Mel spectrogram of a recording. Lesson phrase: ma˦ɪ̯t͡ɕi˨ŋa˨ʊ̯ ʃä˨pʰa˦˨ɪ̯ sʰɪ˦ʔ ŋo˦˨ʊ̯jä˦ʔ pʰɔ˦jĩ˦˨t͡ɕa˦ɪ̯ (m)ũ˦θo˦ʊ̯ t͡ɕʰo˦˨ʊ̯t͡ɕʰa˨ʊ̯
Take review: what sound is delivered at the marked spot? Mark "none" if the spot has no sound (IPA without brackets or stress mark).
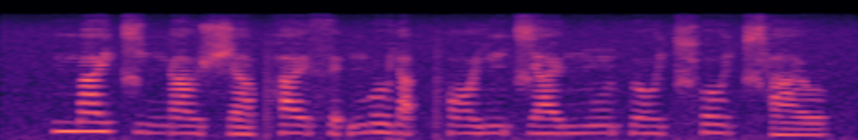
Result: ŋ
